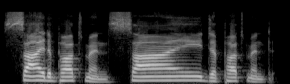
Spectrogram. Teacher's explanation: এখানে আছে আ। So ড sound and আ sound they combine together. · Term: কানেক্টেড স্পিচ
